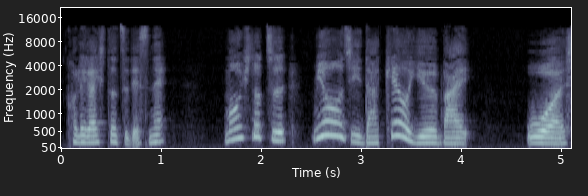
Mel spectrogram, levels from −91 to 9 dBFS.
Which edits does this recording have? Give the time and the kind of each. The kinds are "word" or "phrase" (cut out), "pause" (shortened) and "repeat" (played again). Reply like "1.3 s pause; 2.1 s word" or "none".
none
